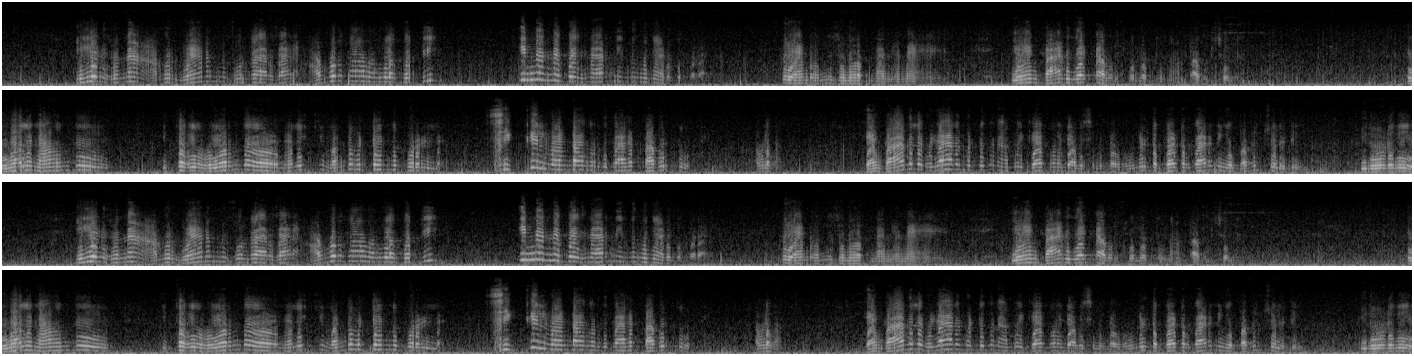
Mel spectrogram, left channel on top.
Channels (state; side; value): normal; both; correlation 0.58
